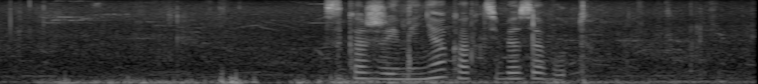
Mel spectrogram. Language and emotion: Russian, neutral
